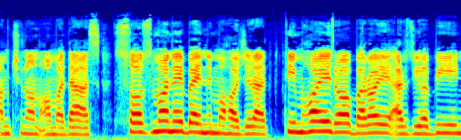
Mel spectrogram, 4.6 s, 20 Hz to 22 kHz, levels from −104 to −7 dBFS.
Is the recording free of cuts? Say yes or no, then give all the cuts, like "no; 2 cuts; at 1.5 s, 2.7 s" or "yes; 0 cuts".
no; 4 cuts; at 1.0 s, 2.1 s, 2.7 s, 3.3 s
